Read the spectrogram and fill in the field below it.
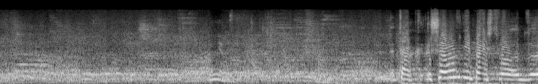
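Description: A crowd of people murmurs and talks in a large echoing hall.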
